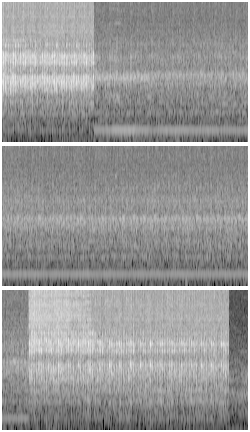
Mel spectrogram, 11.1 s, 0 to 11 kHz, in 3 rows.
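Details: BMW X5 E53 3.0 common-rail diesel (M57) just after a RaceChip Pro2 module was plugged into the fuel rail pressure sensor: smooth, steady idle with a constant low hum and no irregular knocks or hunting; engine runs healthy and the check passed.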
